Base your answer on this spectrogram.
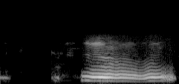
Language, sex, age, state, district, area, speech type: Bengali, male, 60+, West Bengal, Dakshin Dinajpur, rural, conversation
